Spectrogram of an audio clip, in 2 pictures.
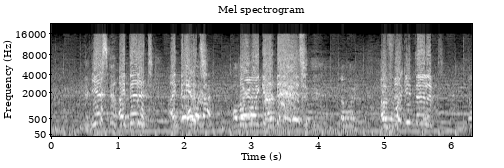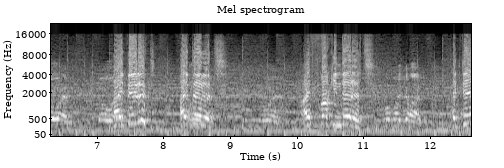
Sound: screaming of joy

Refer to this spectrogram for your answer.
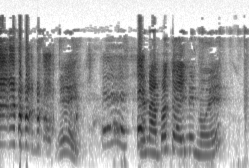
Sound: baby is crying for his mother

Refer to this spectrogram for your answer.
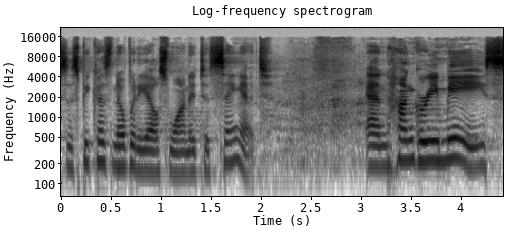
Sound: audience laughs

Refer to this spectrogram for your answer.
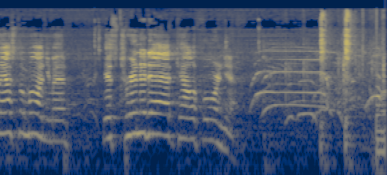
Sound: cheering

